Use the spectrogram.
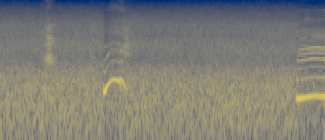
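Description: Steady broadband roar of a large waterfall in Taiwan, in rain, fills the clip, with a couple of faint whistling tones briefly rising above it.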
